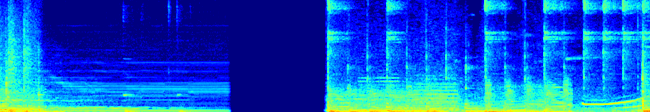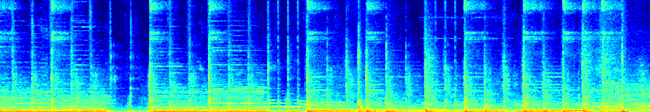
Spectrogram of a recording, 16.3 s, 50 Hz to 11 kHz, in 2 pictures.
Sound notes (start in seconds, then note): 1.4 sign buzzing; 4.1 upbeat music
